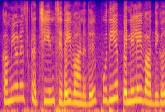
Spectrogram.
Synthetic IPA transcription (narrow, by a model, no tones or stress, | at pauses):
kɐmjuːnɪskɐʈt͡ʃɪjɪnsɪðɐɪʋaːnɐðɯpʊðɪjɐpɛɳːɪlɐɪʋaːðɪɣɐɭ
